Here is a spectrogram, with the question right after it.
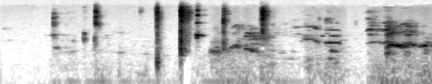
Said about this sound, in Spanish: Sí, ahora, el perro se empezó a ladrar.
